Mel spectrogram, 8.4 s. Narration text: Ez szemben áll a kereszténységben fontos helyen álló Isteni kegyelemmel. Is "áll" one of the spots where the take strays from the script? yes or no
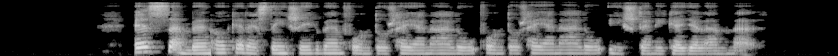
yes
